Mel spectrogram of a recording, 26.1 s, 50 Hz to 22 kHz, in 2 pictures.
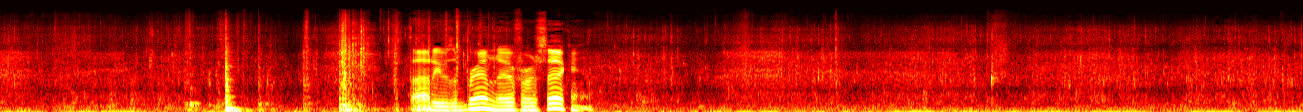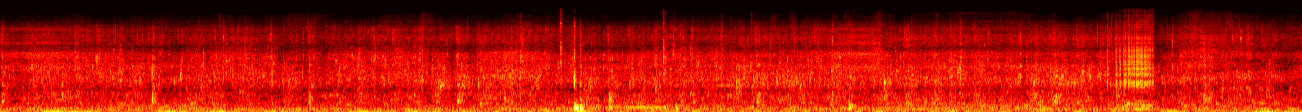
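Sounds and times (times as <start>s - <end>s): water lapping at boat hull: 0.0s - 26.0s.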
